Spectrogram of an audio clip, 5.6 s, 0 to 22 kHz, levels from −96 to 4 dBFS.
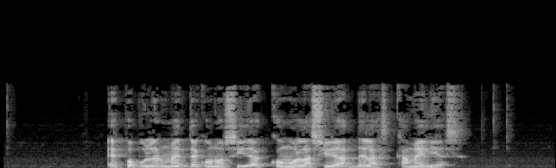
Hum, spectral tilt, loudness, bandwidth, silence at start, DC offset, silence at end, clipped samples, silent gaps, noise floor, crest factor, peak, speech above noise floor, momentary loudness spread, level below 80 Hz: none; -3.5 dB/octave; -19 LUFS; 11.5 kHz; 1.1 s; under 0.1%; 0.95 s; under 0.1%; none; -67 dBFS; 20 dB; 0 dBFS; 48 dB; 7 LU; -64 dBFS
